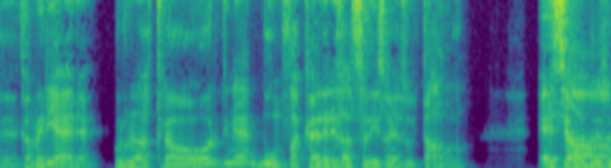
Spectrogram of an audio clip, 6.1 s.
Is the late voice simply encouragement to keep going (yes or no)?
yes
